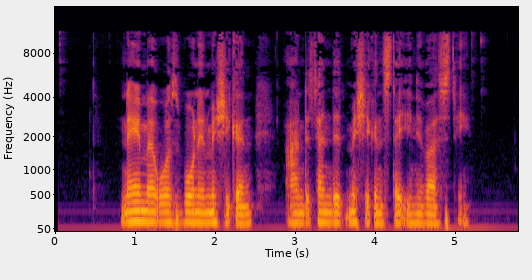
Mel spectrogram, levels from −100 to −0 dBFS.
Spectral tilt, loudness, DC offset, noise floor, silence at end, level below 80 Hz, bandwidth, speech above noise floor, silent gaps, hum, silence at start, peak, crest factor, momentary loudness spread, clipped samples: -5.5 dB/octave; -22 LUFS; under 0.1%; -57 dBFS; 0.6 s; -48 dBFS; 11.5 kHz; 35 dB; none; none; 0.85 s; -4 dBFS; 20 dB; 12 LU; under 0.1%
